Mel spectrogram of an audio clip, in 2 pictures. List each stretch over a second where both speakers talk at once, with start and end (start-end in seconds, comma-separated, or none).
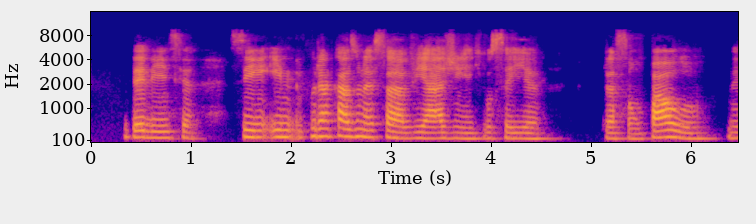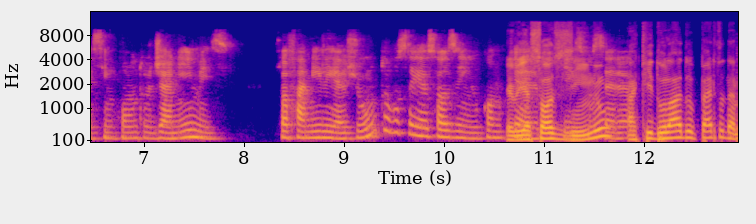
10.6-12.0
